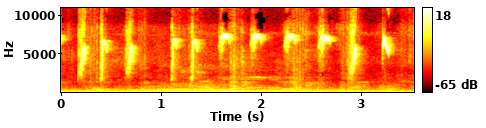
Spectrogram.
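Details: Sharp 'cit keres' calls of a scarlet-headed flowerpecker used as a provoking lure; thin, very high ticks at roughly three per second, slightly uneven, over faint low background noise.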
